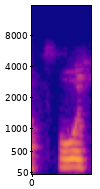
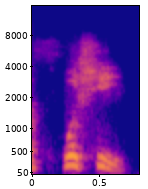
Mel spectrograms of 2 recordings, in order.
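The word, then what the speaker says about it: خوشی: जबकि हम फूश नहीं कहते, हम कहते हैं खुश. इसी तरह हम कहते हैं खुशी. खुशी में वाव आता है लेकिन हम फूशी नहीं कहते, तो इसे खुशी. तो वाव इज साइलेंट.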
